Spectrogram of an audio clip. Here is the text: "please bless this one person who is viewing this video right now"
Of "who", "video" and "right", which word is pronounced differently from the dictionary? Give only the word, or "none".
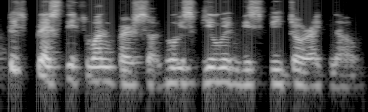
video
